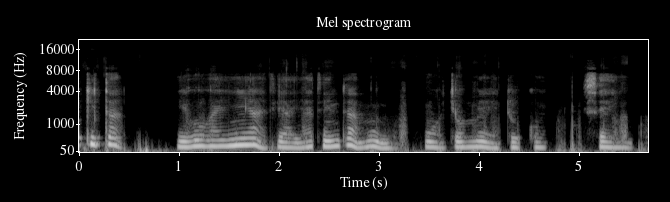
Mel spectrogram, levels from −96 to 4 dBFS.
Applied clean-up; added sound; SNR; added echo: neural mask model Resemble Enhance denoiser.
